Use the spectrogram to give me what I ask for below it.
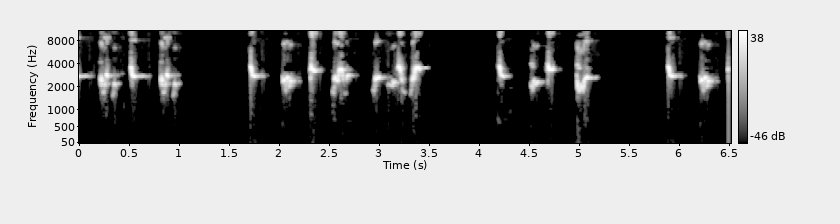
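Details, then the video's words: Bulbul song for tutoring young goldfinches: short clusters of bright, up-and-down whistled notes separated by clear gaps of about a second. "تغريد طائر البلبل"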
